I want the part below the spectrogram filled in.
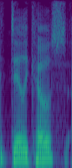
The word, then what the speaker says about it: Daily Kos: Is that how you pronounce that? – Daily Kos. That's always how I pronounce it.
